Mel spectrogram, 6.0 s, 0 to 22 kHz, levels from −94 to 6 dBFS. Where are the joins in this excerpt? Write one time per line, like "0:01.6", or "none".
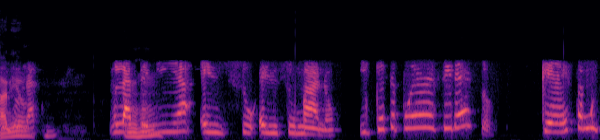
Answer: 0:03.5

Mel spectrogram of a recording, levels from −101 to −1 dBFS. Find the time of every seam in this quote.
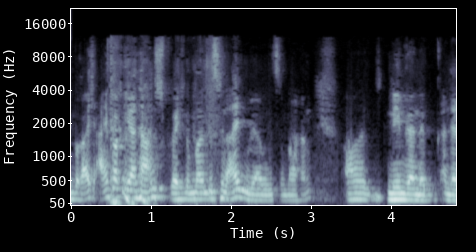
0:03.9

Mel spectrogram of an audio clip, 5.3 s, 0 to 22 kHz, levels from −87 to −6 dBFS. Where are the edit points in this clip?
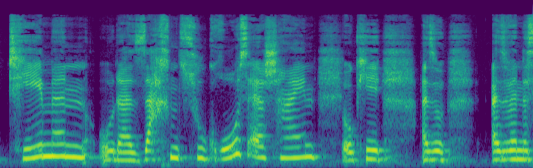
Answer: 0:03.4

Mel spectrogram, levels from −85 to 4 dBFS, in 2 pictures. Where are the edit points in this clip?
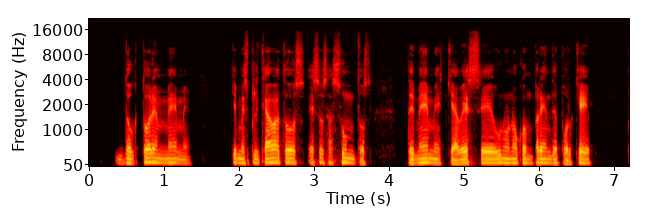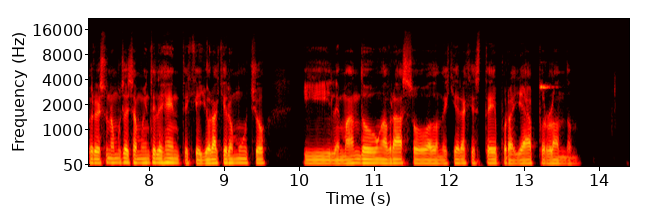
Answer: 0:02.8
0:04.8

